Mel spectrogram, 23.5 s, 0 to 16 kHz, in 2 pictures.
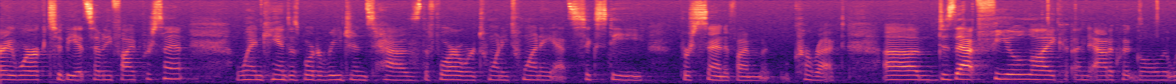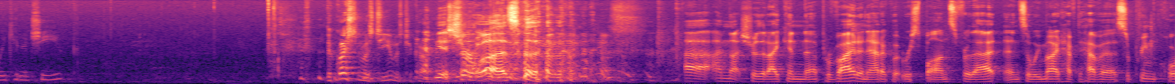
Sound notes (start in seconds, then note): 15.9 laughter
